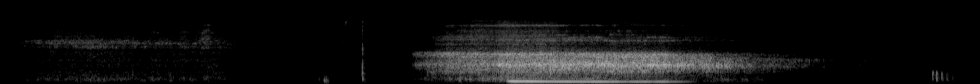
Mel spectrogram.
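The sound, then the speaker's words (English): Slow, deep breathing in a guided relaxation: an airy inhale of about two seconds, a pause with a few small clicks, then a longer, fuller exhale of around four seconds that fades out, ending with a soft click. “So we invite on that inhale, and we allow on the exhale.”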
